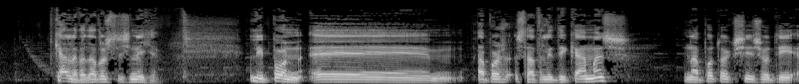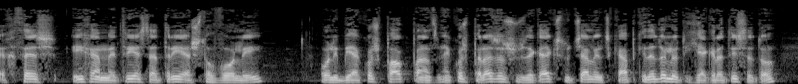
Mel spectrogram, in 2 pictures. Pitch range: 105-130 Hz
